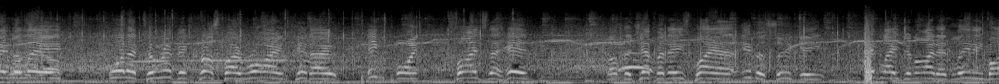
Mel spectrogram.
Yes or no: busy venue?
yes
